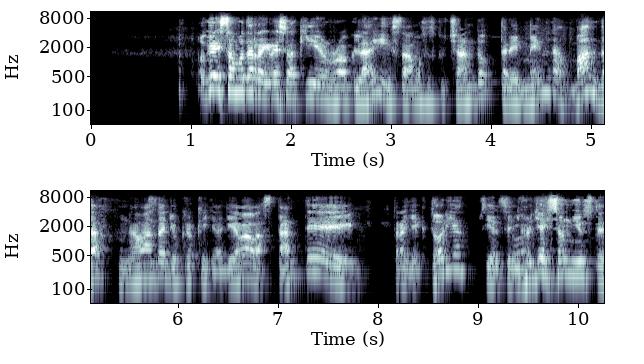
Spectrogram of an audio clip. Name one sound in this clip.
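A man speaks with animation through an online call.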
